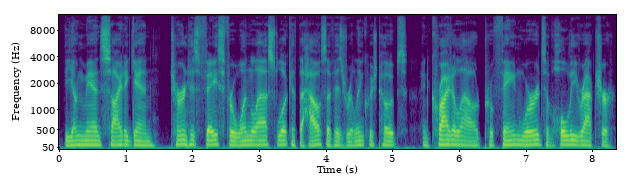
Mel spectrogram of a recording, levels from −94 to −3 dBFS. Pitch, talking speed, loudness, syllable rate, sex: 105 Hz, 185 wpm, -21 LUFS, 5.5 syllables/s, male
